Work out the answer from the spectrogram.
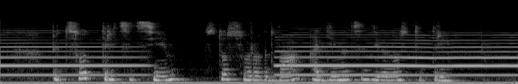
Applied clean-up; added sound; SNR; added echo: none; Wind instrument, woodwind instrument; 0 dB; reverberation time 0.2 s.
